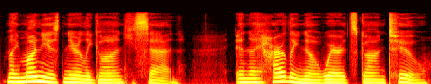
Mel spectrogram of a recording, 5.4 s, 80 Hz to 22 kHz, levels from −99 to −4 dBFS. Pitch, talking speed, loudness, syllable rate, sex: 160 Hz, 165 wpm, -16 LUFS, 4.1 syllables/s, female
